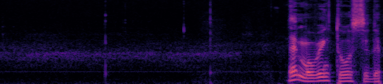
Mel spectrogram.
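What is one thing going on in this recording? A small metal part clicks softly against a measuring gauge.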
